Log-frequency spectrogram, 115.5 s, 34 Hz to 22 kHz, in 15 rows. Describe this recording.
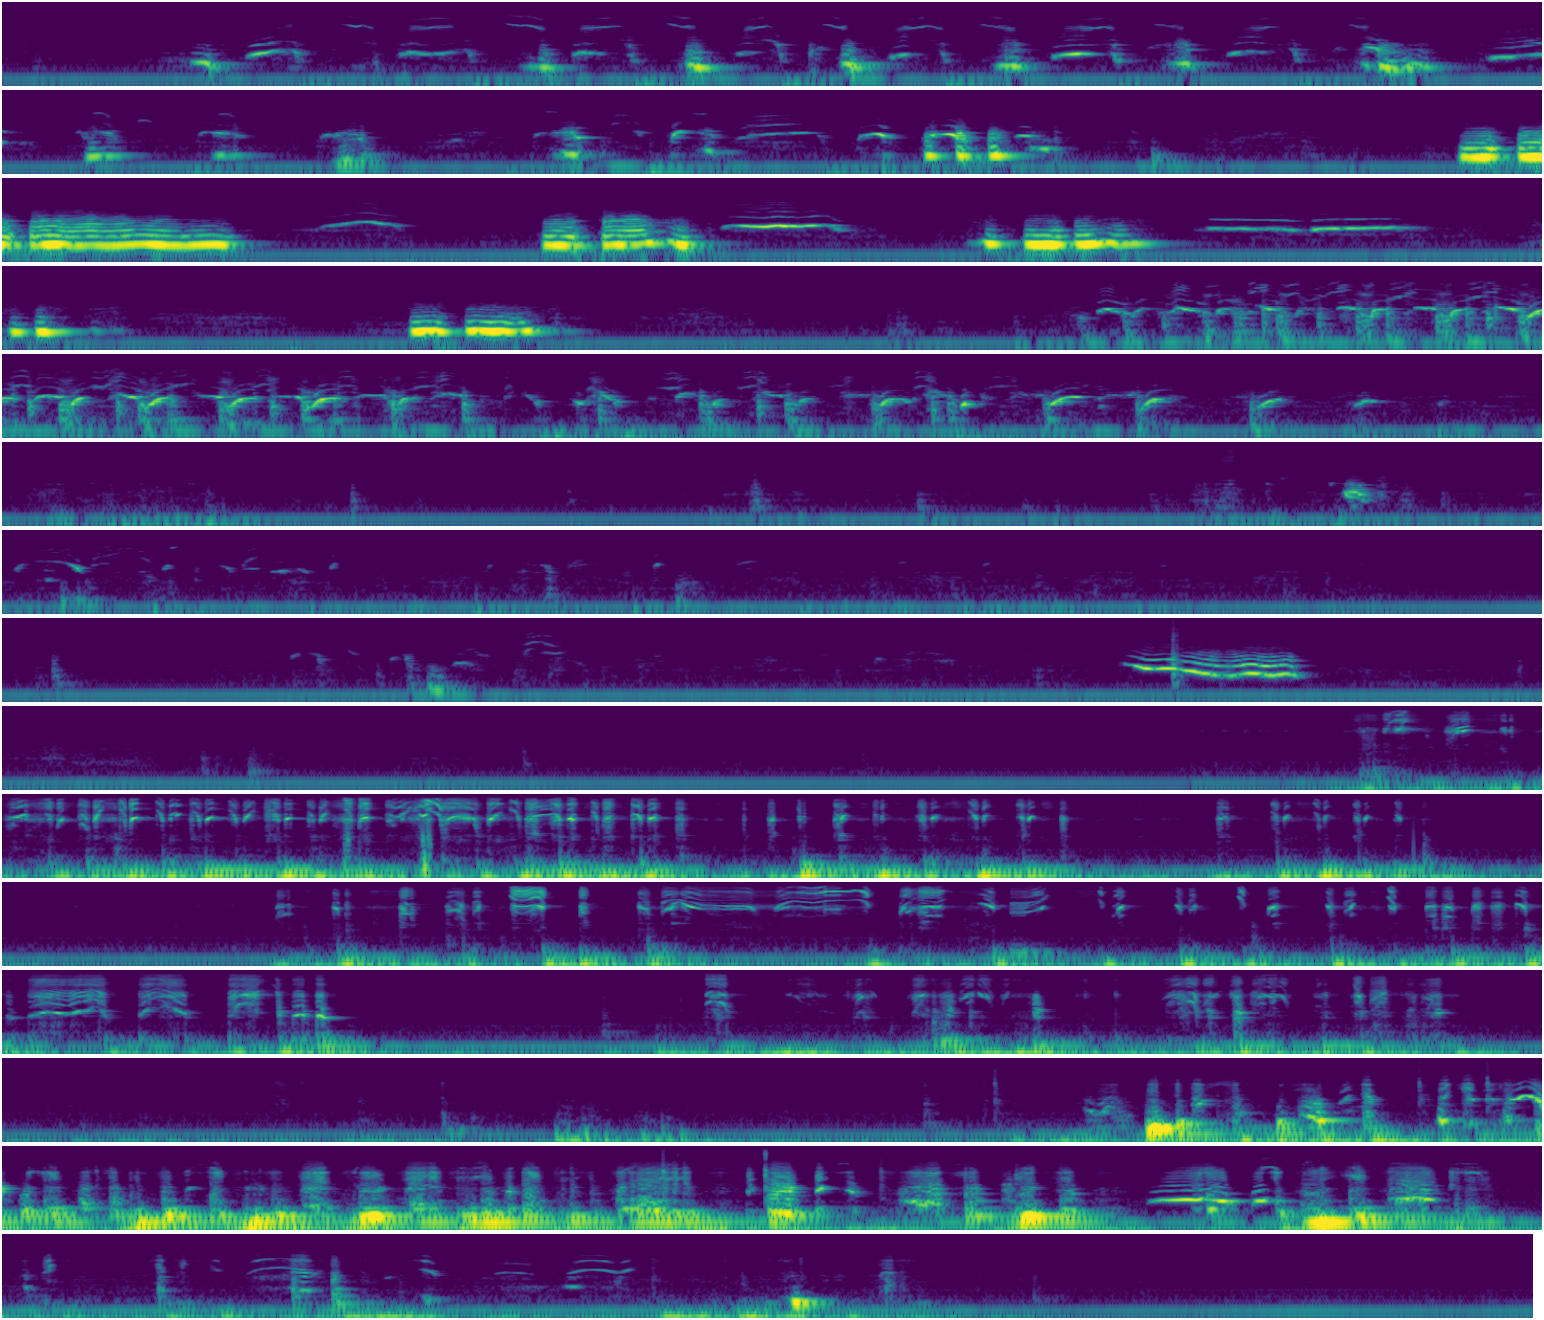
window cleaning
The squeaky sound while cleaning glass. This file is first with a soft cloth, then very squeaky with some foam cloth, then last very deep with a different type of soft cloth. Recorded with a Cold Gold contact mic into a Zoom H4.
mirror, wipe, request, contact, squeak, life, foley, glass, cleaning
